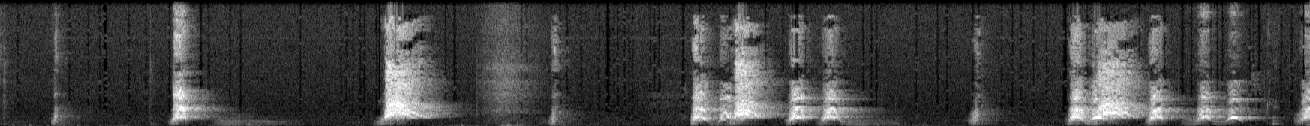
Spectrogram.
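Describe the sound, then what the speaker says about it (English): A dog gives a handful of short, yelping barks in bursts separated by silences, close and fairly loud, some clustered in quick pairs. "a dog that was raised by cats and tries to bark."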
